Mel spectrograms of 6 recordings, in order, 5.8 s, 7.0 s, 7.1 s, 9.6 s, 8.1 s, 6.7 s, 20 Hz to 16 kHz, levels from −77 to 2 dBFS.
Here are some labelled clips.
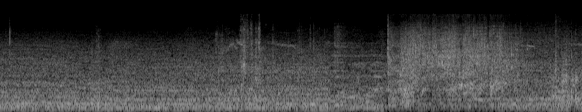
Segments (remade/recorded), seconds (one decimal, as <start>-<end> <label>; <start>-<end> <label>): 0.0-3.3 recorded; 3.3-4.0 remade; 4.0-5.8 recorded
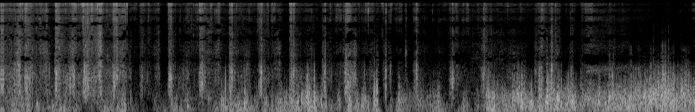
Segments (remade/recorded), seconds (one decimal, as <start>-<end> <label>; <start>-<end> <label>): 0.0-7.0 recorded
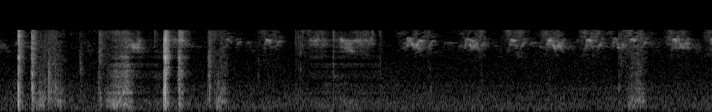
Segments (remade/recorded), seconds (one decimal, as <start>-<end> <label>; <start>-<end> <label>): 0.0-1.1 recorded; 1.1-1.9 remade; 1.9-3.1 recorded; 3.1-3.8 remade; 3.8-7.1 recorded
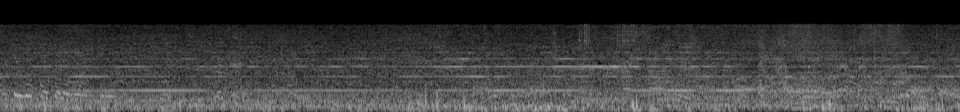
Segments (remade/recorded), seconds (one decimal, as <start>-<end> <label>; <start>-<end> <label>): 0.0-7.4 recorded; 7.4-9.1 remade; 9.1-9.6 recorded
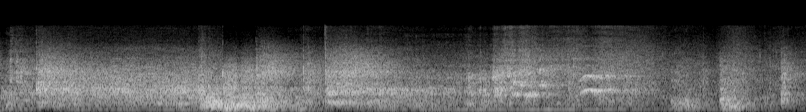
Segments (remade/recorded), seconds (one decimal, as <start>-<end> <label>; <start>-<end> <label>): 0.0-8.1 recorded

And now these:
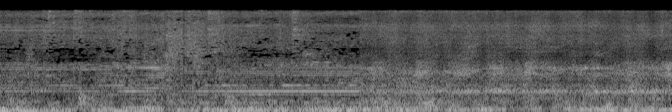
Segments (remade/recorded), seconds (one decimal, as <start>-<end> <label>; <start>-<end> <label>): 0.0-3.6 recorded; 3.6-6.7 remade

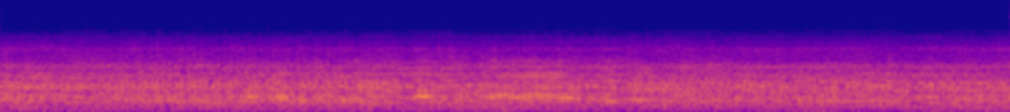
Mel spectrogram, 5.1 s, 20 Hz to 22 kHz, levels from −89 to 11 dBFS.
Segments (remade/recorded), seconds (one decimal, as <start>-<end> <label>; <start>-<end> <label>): 0.0-0.5 remade; 0.5-1.8 recorded; 1.8-5.1 remade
